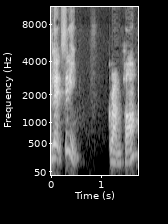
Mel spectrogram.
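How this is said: There is a pause before grandpa. Grandpa is being spoken to, not eaten.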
